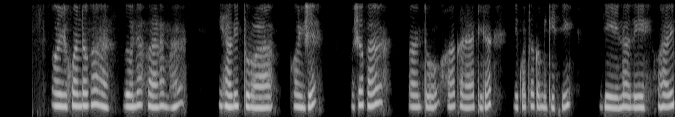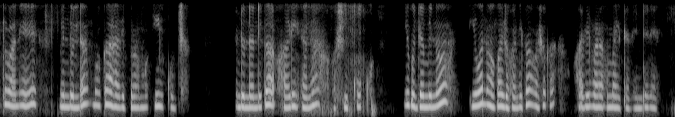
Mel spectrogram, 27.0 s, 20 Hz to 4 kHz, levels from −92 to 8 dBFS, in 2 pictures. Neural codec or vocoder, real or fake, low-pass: codec, 44.1 kHz, 7.8 kbps, Pupu-Codec; fake; 3.6 kHz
